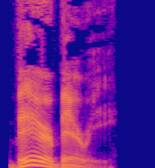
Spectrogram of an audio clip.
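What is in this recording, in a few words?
"bearberry", English, British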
